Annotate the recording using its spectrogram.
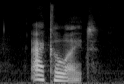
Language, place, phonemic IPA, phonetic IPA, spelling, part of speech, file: English, California, /ˈæk.ə.laɪt/, [ˈæk.ə.lɐɪt], acolyte, noun, En-us-acolyte.ogg
- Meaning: 1. One who has received the highest of the four minor orders in the Catholic Church, being ordained to carry the wine, water and lights at Mass 2. An altar server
